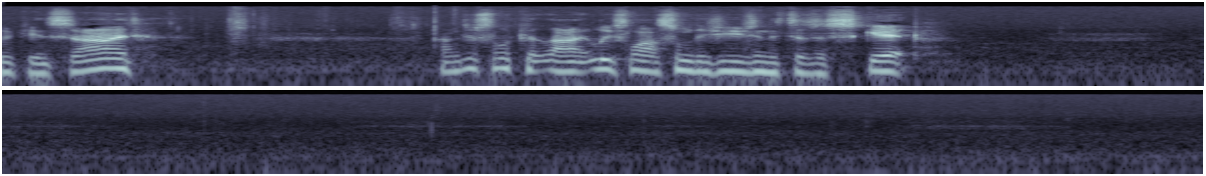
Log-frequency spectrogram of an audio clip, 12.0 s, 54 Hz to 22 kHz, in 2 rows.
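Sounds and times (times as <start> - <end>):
faint background hiss: 0.0 - 12.0.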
